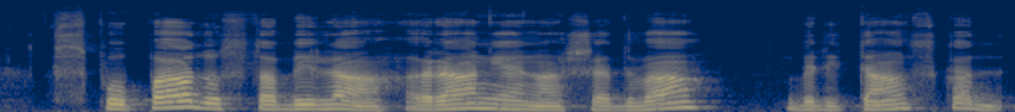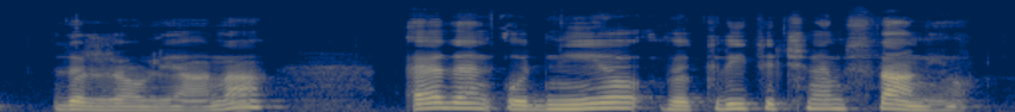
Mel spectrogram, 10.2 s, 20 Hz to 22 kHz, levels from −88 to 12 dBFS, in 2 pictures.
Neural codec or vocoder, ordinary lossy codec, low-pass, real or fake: vocoder, 48 kHz, 128 mel bands, Vocos; none; 19.8 kHz; fake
